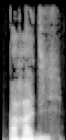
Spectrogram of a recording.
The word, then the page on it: paradis: francais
